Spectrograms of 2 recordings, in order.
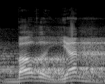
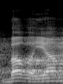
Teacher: لیکن اقلاب کا قاعدہ لاگو ہونے کی وجہ سے ہم میم کی آواز نکالیں گے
